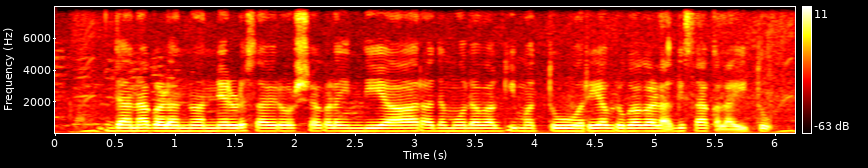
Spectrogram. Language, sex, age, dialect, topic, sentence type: Kannada, male, 36-40, Mysore Kannada, agriculture, statement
